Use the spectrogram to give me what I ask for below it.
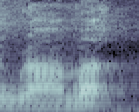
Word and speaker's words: Rama: So to say the name properly according to Sanskrit pronunciation, we should say Rama.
